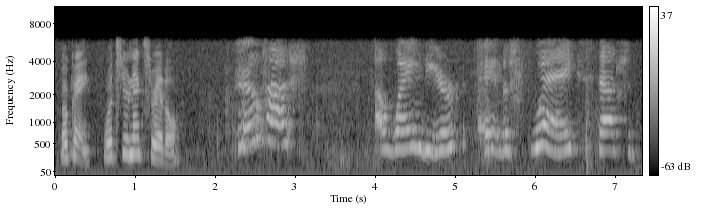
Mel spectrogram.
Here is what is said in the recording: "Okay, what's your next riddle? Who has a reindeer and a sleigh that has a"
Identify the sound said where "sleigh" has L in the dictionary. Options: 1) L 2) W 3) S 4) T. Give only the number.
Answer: 2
